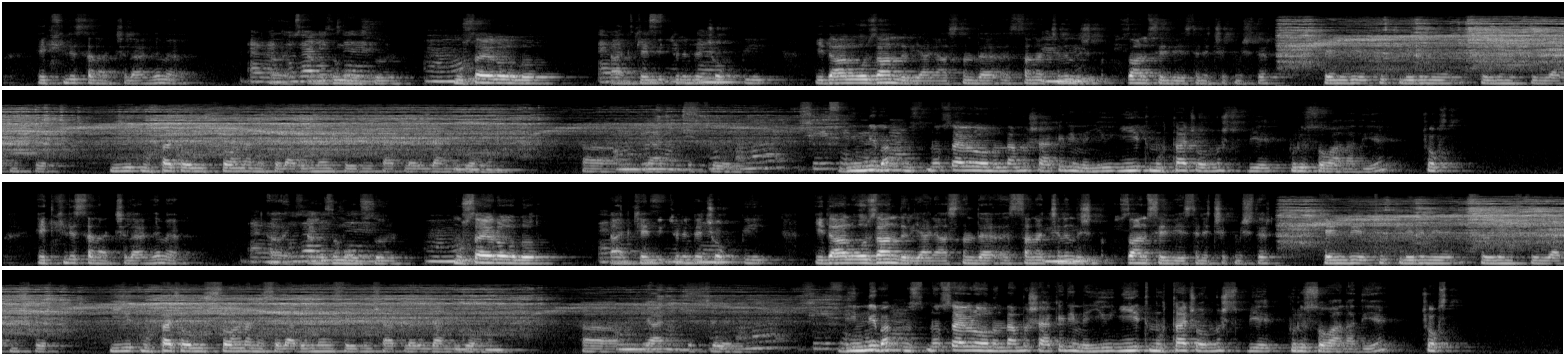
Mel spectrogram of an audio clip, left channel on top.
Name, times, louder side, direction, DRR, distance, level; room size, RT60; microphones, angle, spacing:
voice 1, 0.4-1.8 2.7-4.0 4.5-5.4 6.1-7.6 8.1-10.9 11.3-12.9 13.2-16.1 16.7-20.6 21.4-22.2 22.7-23.0 24.0-29.5 29.8-30.1, right 3 dB, 80° right, 7 dB, 1.5 m, -22 dB
voice 2, 2.5-3.8 4.2-4.7 6.0-7.3 10.4-10.9 20.1-20.7 21.7-24.7, right 1 dB, 65° left, 1 dB, 3.8 m, -27 dB
sound 1, 12.7-24.0, left 1 dB, 20° left, 4.7 m, -24 dB
23.0 x 17.5 x 2.5 m, 0.62 s
head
